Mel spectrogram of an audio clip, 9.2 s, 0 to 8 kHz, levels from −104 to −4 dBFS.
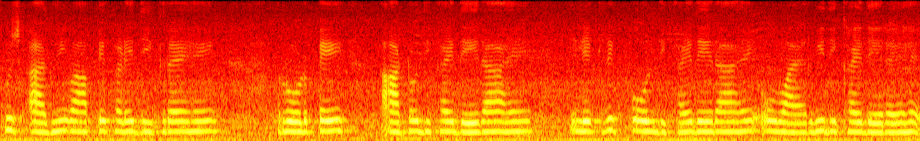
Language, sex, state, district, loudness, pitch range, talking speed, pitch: Hindi, female, Uttar Pradesh, Muzaffarnagar, -24 LUFS, 205-215 Hz, 180 wpm, 210 Hz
